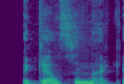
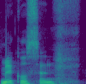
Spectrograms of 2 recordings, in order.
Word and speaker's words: Mikkelsen: I think it's pronounced Mikkelsen. – Yeah, that's probably it. – Yep, Mads Mikkelsen. That's at least that's how I've heard it.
